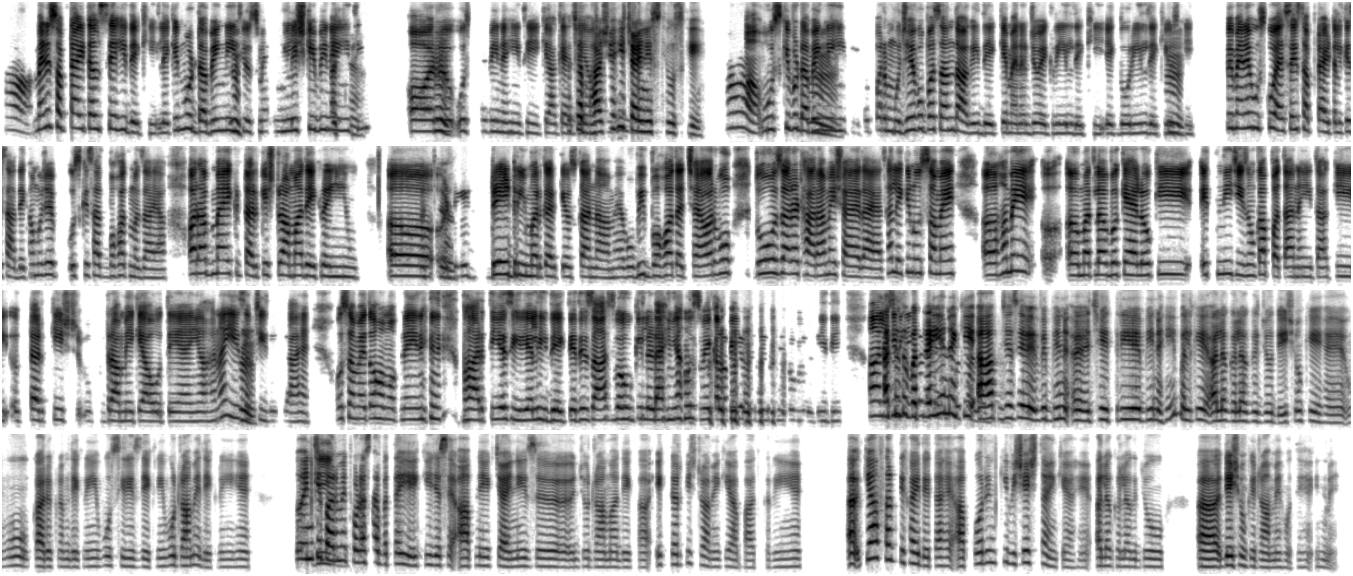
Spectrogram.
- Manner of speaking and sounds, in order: in English: "सबटाइटल्स"; in English: "डबिंग"; in English: "इंग्लिश"; in English: "डबिंग"; in English: "सबटाइटल"; in English: "ड्रामा"; in English: "ड्रामे"; chuckle; in English: "सीरियल"; laughing while speaking: "लड़ाइयाँ"; laugh; in English: "कंटेंट"; in English: "ड्रामा"; in English: "ड्रामे"; in English: "ड्रामे"
- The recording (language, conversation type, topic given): Hindi, podcast, परिवार साथ बैठकर आमतौर पर किस प्रकार के कार्यक्रम देखते हैं?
